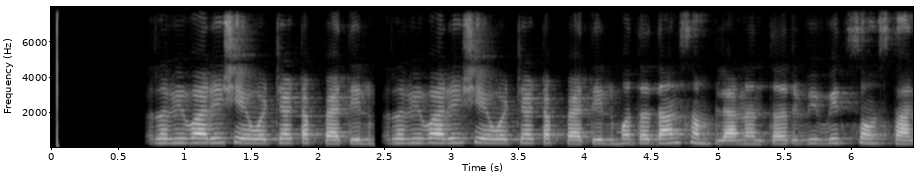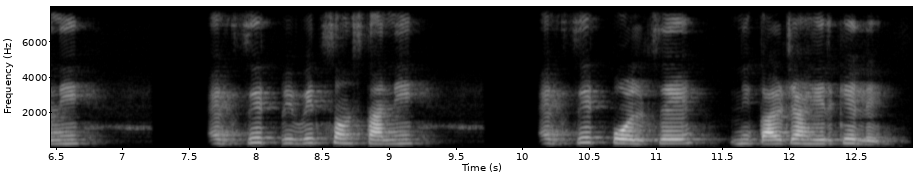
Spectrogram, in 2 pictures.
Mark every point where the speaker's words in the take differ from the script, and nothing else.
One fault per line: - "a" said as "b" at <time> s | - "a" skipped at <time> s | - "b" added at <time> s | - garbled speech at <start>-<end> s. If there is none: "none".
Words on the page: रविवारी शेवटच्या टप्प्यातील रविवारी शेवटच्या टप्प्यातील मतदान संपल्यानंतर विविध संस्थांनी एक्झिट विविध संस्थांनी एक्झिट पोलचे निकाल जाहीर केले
none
